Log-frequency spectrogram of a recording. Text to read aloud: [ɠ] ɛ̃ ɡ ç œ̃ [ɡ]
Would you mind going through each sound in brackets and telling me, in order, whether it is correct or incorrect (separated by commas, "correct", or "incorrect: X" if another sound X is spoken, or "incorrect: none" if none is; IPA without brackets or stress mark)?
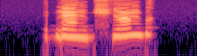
correct, correct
